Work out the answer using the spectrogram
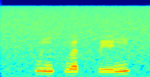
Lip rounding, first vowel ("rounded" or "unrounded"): unrounded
